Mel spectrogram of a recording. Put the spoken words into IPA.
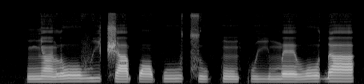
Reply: ɲ ã˨ l oː˦ v i˦ t͡ʃ a˨ p ɔ˨ p uː˦ t͡s u˨ kʷ ũ˨ kʷ iː˨ m ɛ˨ β o˦ ɗ a˦

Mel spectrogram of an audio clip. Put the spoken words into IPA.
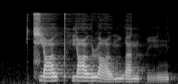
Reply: t͡ɕ j ɑ˥ ʊ̯ pʰ j ɑ˥ ʊ̯ ɻ ɑ˧˥ ʊ̯ m w a˥˩ n p i˧˥ n

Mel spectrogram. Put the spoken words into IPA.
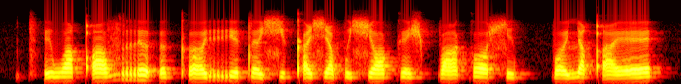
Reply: t͡sʼ ɪ w ɔ qʼ ɔ v r ə ʔ ə kʼ ʌ rʲ ə t ɜ ɕ ə kʼ ɑ ɕ ɑ p ə ɕ ɒ k ɛ ʒ p ɑ k ɔ ɬ i pː ʌ lʲ ʌ qʼ ɛ

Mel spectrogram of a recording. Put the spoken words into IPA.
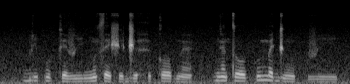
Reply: b iː˧ p u˨ k e˨ v iː˨ ŋ ũ˦ s e˨ ʃ ɨ˨˦ d͡ʒ ɨ˧ h ɨ˨˦ k oː˧ b ɛ̃˨ | ɡ ɛ̃˦ t oː˧ kʷ ɨ˦ m ɛ˧ d͡ʒ ũ˨ | v iː˨

